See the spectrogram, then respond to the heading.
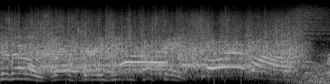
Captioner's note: audience applause; swoosh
